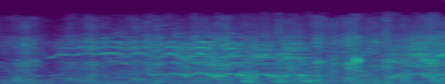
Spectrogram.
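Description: A horse neighs in a long, harmonic whinny whose pitch wavers and trembles, fairly loud and alone, with no talk over it.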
